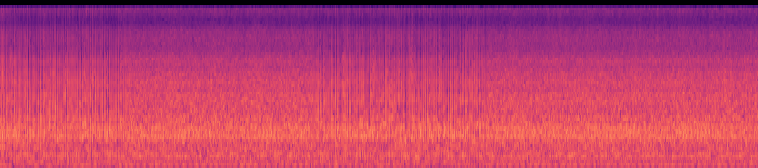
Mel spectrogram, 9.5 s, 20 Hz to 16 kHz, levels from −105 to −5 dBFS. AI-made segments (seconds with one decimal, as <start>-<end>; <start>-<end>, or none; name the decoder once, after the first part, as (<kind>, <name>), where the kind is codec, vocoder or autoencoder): 0.0-1.6 (vocoder, BigVGAN v2); 3.9-6.1

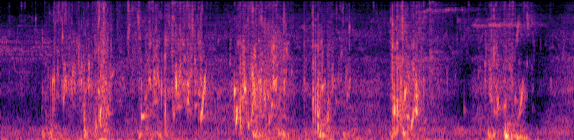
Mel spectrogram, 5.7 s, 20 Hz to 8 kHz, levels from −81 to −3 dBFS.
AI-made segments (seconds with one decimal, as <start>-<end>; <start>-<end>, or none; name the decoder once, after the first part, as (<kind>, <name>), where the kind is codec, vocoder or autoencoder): 1.1-5.7 (vocoder, WaveNeXt)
